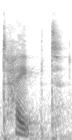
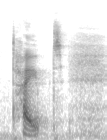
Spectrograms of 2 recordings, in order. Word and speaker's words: typed: First is walked, second talked, and typed. So walked, talked, typed. You can hear the ED sound at the end of each verb. It's spelled ED, but the pronunciation is a T sound.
